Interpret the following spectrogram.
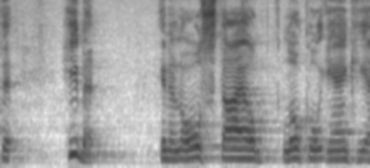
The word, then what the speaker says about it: Hebert: Our name might be Hebert in Quebec or South Louisiana, Hebert in Nova Scotia, Hebert in Standard America, but Dad pronounced it Hebert in an old-style local Yankee accent you don't hear much anymore.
